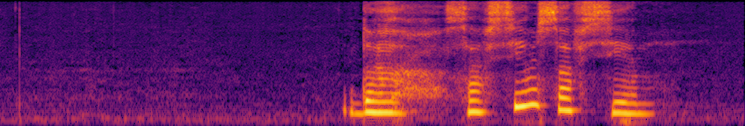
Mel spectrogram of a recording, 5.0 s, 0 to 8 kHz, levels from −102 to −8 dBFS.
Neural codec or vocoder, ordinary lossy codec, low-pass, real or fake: codec, 16 kHz, 4 kbps, FreqCodec, larger model; none; none; fake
